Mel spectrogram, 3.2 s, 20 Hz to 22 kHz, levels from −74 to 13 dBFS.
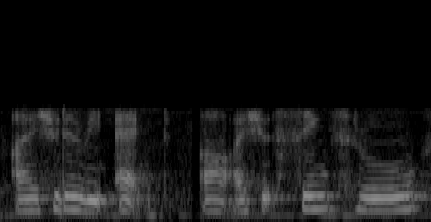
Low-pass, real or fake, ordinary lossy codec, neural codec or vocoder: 3.6 kHz; real; none; none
